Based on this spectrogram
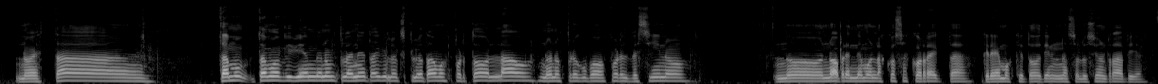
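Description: With a Chilean accent, a man speaks at a fairly high pitch and fairly even intonation, the sound dry with no echo. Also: moderate pace. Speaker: mountain bike YouTuber. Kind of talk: personal vlog monologue. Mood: earnest, reflective. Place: forest. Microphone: phone near.

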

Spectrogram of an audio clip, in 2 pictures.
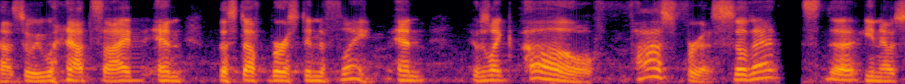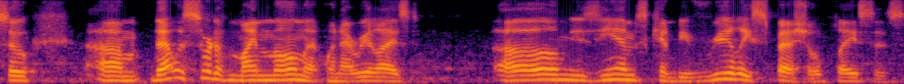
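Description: Over light background noise, a man speaks fairly slowly in a fairly high voice with lively intonation. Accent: American. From Texas, Fort Worth; Texas. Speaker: museum education director; guest. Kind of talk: casual interview conversation. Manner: hesitant with many fillers. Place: office. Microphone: video call.

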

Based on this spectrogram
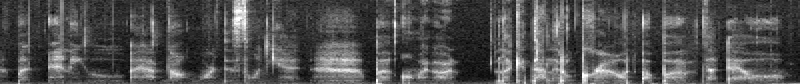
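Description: A woman whispers at a fairly slow pace, her loudness swinging widely. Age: 20s. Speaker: ASMR creator. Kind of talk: ASMR show-and-tell. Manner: soft-spoken. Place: home room. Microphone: studio mic.

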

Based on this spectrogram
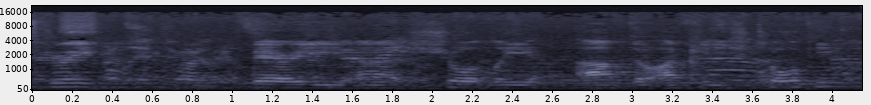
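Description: Over loud background noise, a man speaks at a fairly slow pace. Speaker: band member or host on stage. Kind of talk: stage announcement. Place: bar.

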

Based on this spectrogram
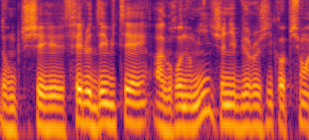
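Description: Against a quiet background, a man with a fairly low voice and a dark, mellow tone speaks at a moderate pace. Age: 30s. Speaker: GIS manager, former student. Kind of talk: testimony. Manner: halting, many hesitations. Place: hall.

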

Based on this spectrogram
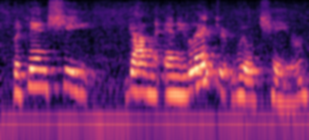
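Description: A woman with a Southern US accent speaks in a warm tone at a moderate pace with lively intonation, over noticeable background noise. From US South. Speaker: cooking vlogger. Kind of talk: homespun storytelling aside while cooking, recounting caring for an elderly woman. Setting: home kitchen. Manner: chatty and folksy, with frequent fillers; warm, meandering anecdotal pace with small repetitions. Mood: warm, chatty. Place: kitchen.

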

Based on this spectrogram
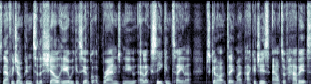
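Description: With fairly even intonation, a man gets through his words at a fairly quick pace. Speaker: tech tutorial host. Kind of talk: tutorial.

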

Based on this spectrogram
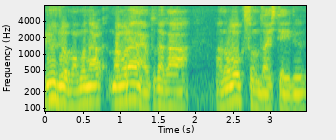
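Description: A man speaks at a fairly quick pace and a medium pitch. Light background noise sits behind him. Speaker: radio co-host. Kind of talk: radio talk show. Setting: radio studio. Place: studio.

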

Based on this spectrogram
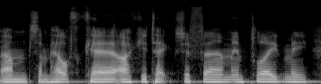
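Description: A man speaks with a British accent at a medium pitch. The background is quiet. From UK. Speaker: architect. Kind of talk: casual monologue. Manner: casual, hesitant with fillers. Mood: relaxed, conversational. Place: home room. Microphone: studio mic.

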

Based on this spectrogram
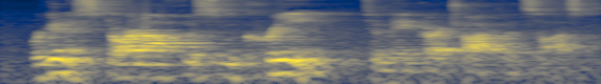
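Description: A man's fairly brisk speech carries light background noise and an audible echo from the room. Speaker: chef instructor. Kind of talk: tutorial. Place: kitchen.

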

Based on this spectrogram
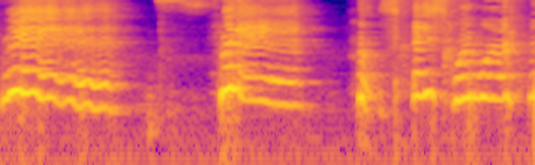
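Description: Put-on character voice pitched extremely high. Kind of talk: cheerful, high-pitched greeting.

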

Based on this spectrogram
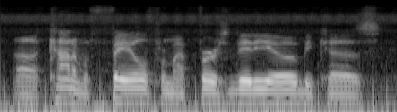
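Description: Over light background noise, a man talks at a moderate pace. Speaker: kayak fishing vlogger. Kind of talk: casual vlog chat. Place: garden. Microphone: camera far.

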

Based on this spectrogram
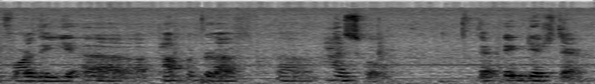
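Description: In an American accent, a woman speaks at a moderate pace with a fairly low pitch, over noticeable background noise and audible room echo. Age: 80s+. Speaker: resident speaking at council meeting. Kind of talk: public comment at council meeting. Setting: city council meeting. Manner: halting.

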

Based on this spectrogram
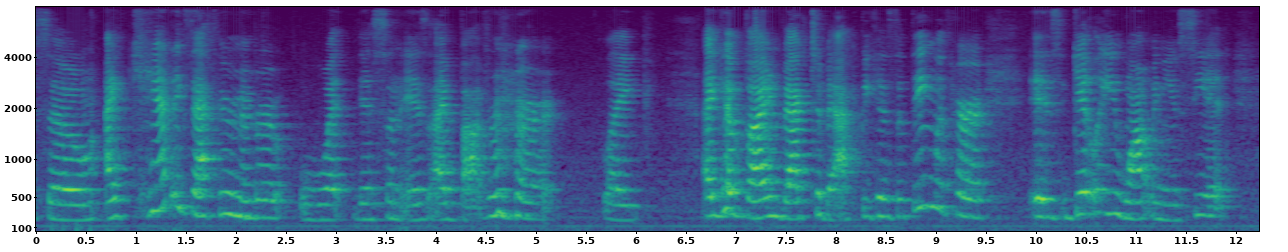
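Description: A woman at a fairly slow pace, with big swings in loudness and audible room echo. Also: ordinary pitch variation. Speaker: book vlogger. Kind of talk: casual vlog chat. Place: home room.

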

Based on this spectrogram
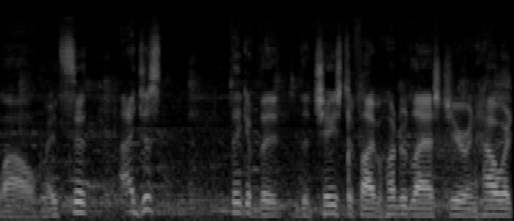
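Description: Clear music plays in the background as a man talks with lively intonation in a dry sound with no echo. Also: moderate pace. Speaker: baseball radio announcer. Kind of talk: sports radio interview answer. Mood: warm, enthusiastic, smiling. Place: stadium. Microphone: handheld.

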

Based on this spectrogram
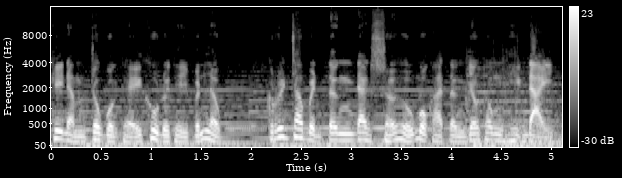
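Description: Music plays in the background as a man speaks with a Southern Vietnamese accent. His intonation is lively. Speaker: voice actor. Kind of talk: TV commercial read.

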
